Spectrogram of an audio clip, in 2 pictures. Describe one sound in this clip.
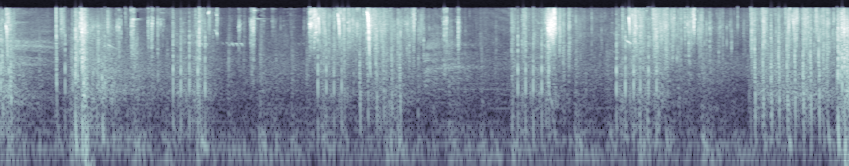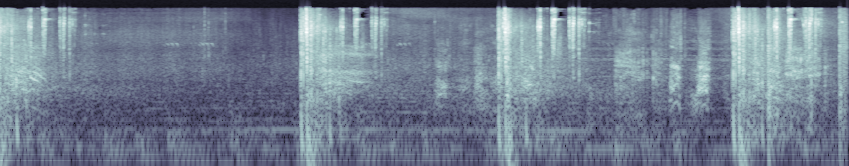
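A rifle fires loud, sharp shots now and then.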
